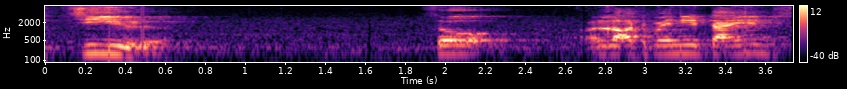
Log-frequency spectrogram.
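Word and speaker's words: chir: The pronunciation in Hindi is a cheed.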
